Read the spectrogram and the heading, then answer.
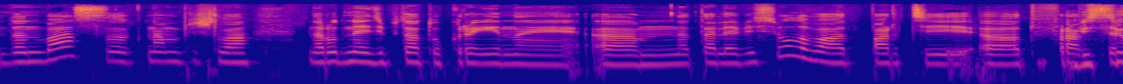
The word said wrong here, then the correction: Веселова: Веселова. Простите, у меня в русском языке ударения часто смещаются.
